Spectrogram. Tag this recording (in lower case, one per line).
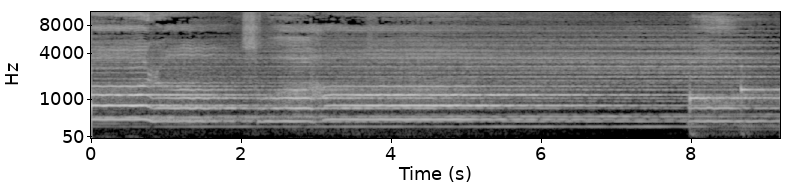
mantra
music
